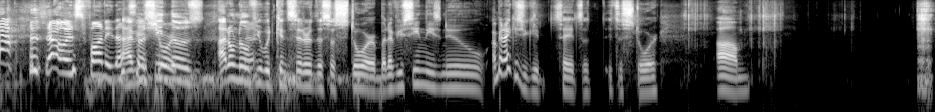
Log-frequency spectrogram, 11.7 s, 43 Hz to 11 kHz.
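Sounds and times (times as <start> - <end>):
speech: 0.4 - 9.7
man chewing dry gluten-free snack loudly: 8.4 - 10.8.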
